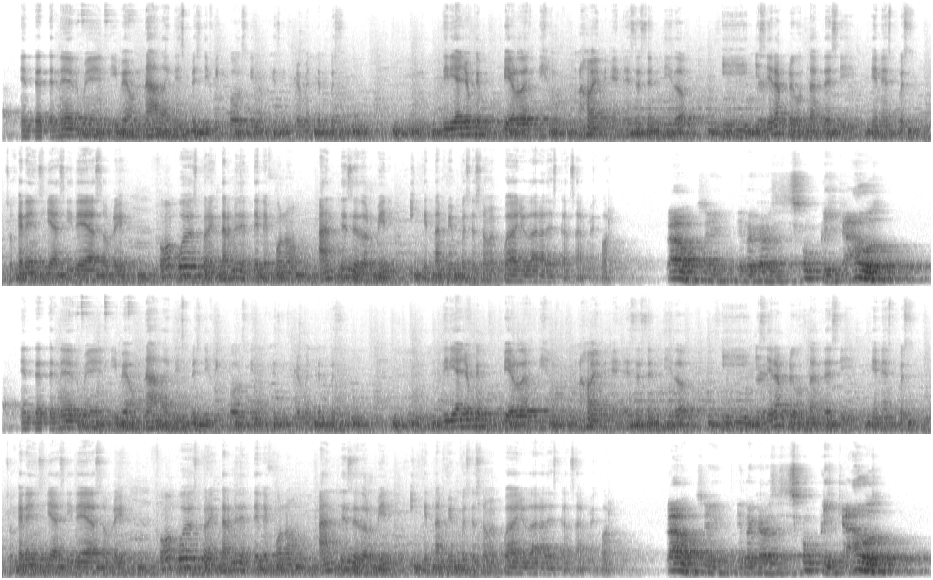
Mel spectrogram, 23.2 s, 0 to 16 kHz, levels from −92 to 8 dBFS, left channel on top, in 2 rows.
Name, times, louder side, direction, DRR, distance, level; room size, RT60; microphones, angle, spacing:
voice 1, 0.2-3.9 5.0-6.0 6.3-8.6 9.0-11.3 11.8-13.2 13.6-15.3 15.6-16.5 17.0-19.2, equal, 15° left, 5 dB, 0.5 m, -32 dB
sound 1, 0.6-17.8, equal, 15° right, 1.1 m, -33 dB
voice 2, 19.9-22.5, equal, 60° right, -4 dB, 1.8 m, -27 dB
11.0 x 4.1 x 2.8 m, 1.4 s
head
